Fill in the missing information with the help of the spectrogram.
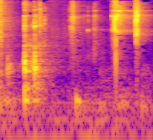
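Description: A silver dollar coin is struck and rings with a bright, high-pitched metallic chime, heard as six short clinks with quick decay. The clear ring confirms the coin is real silver, though its design marks it as a modern imitation.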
